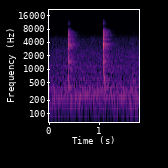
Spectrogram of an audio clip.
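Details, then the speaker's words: Honda ATC 70 three-wheeler, engine off, before first start attempt. Three crisp clicks as the throttle is released: the carburettor slide snapping shut properly, so no runaway on startup. "Hear that clicking? That's actually the slide coming down, closing the throttle. It's very important that that slide comes down."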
